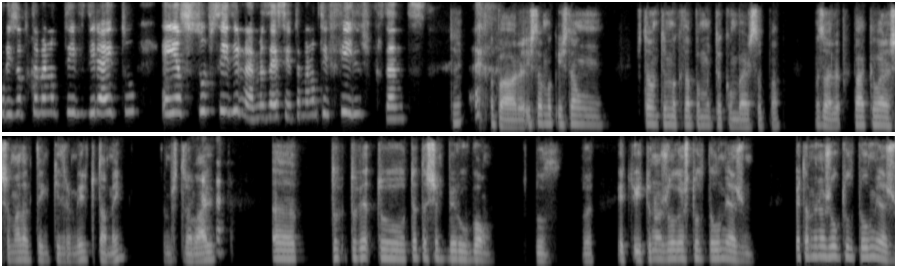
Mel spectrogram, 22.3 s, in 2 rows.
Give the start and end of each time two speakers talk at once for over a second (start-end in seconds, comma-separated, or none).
none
